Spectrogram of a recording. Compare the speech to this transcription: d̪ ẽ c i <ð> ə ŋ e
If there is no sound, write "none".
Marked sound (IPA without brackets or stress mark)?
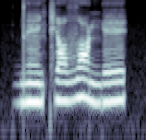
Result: ðˤ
